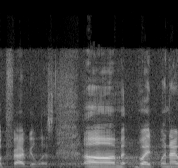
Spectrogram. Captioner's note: audience laughs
